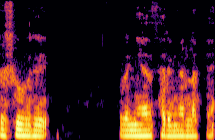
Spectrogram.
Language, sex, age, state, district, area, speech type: Malayalam, male, 60+, Kerala, Malappuram, rural, spontaneous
